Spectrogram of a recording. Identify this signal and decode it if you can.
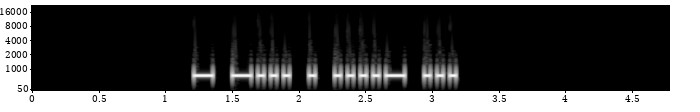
Morse code, heard as a keyed tone, about 25 wpm, 700 Hz. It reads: TBE4S
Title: Five Challenging Letter-Number Combinations 25wpm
